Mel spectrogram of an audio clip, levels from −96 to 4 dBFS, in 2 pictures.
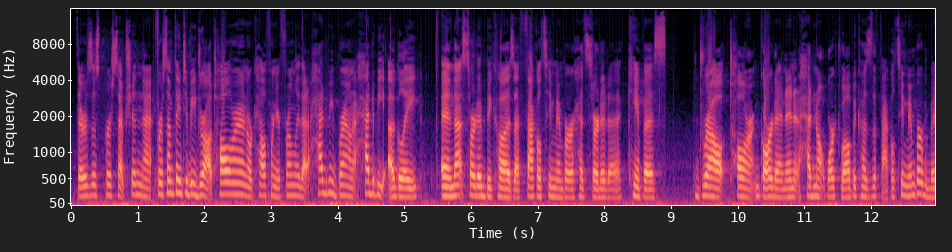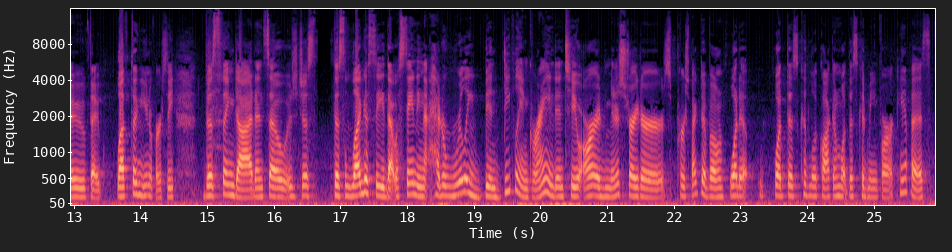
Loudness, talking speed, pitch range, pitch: -19 LUFS, 215 wpm, 165-195 Hz, 175 Hz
